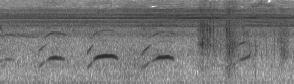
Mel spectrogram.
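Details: Baby macaque Cola, an orphan, cries for a bike ride: three quick arched wails, each rising and falling, in the first two seconds, followed by soft rustling noise.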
